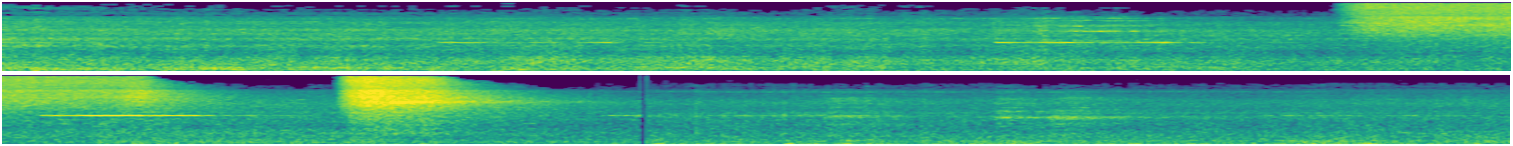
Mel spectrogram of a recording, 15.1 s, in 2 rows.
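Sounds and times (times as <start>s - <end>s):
train rumbling: 0.0s - 15.0s
hissing air bursts: 6.7s - 8.4s, 9.2s - 10.4s.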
